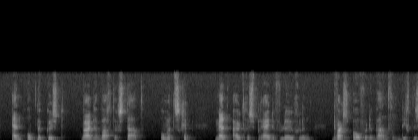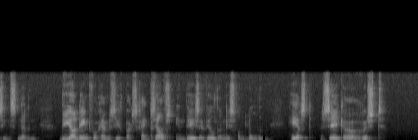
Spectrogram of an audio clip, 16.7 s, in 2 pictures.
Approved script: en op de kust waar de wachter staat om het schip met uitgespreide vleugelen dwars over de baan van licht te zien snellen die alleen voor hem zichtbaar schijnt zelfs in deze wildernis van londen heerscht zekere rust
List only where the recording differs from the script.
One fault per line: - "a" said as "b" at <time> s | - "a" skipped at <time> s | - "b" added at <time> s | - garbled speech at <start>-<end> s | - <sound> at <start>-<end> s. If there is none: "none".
- dropout at 13.6-13.7 s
